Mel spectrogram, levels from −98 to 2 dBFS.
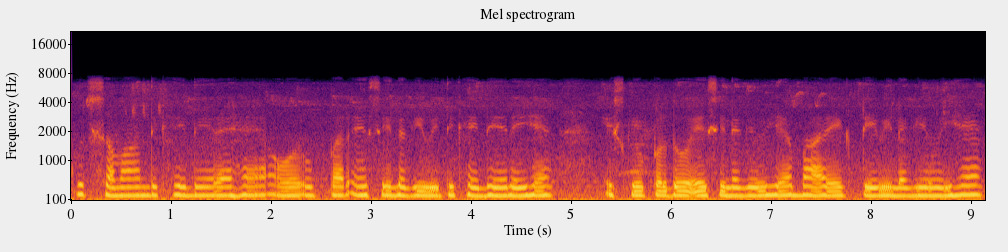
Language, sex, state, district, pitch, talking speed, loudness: Hindi, female, Rajasthan, Bikaner, 190 Hz, 185 wpm, -12 LUFS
